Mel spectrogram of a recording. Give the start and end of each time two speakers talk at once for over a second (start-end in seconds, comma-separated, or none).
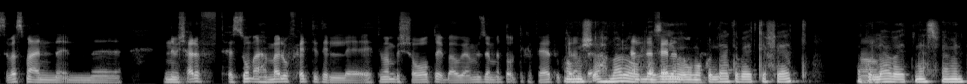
5.7-7.1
